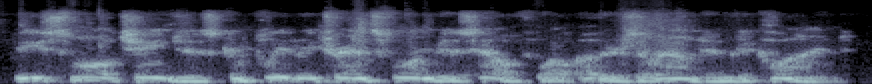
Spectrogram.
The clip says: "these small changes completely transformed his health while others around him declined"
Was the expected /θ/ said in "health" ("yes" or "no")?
yes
